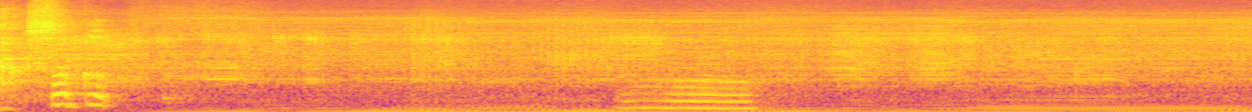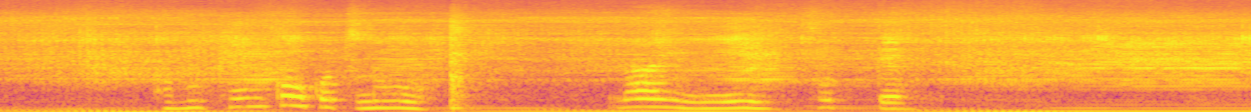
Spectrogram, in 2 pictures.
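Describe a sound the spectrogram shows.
A massage gun buzzes with a low, steady hum.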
